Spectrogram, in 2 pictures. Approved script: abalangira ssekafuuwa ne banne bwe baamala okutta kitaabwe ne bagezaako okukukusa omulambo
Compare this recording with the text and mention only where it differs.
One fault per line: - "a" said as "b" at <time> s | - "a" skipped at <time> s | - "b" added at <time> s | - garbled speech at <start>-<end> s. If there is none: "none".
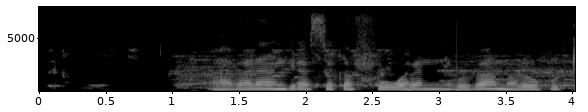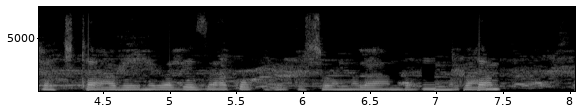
- "ne" skipped at 2.8 s
- garbled speech at 6.9-7.5 s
